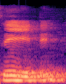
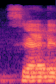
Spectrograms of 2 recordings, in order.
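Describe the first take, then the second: First: The vowel is the mid 'bed' vowel. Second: The vowel is the open 'cat' vowel. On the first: The speaker calls it right. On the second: The speaker calls it wrong.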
